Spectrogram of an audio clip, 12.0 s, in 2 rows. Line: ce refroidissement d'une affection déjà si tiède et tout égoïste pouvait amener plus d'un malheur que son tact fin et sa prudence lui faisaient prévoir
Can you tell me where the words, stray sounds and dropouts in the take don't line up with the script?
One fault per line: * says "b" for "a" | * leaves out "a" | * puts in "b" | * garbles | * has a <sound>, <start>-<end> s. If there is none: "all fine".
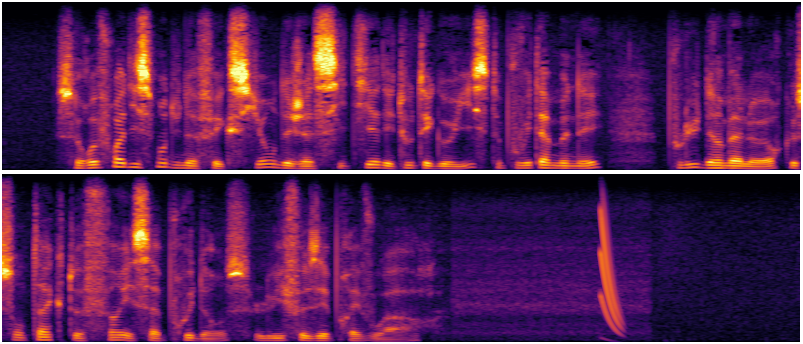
* has a chirp, 10.5-10.7 s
